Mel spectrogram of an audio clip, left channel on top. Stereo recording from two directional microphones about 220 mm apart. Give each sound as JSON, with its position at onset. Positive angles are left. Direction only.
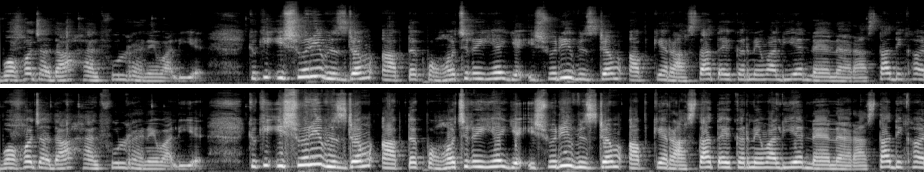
{"t": 0.0, "sound": "speech", "side_deg": -50}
